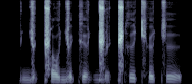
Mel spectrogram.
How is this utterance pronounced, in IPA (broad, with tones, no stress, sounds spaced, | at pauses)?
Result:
ɟ ʏ˨ ǁ o˧ ɟ ʏ˧ kʲ ɤ˧ ɡ͡ǁ ʏ˧ ǁʰ ɨ˦ cʰ ʏ˦ c ɨ˦˨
